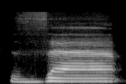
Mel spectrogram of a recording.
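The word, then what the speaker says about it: ز: র এরপরে দেখুন এই হরফটির নাম হচ্ছে যা যদিও এখানে ঝা লেখা হয়েছে মূলত ঝা না এটা হল যা জা সিন একটু শীষ হবে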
